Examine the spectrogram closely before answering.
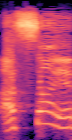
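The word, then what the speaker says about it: עשה: 자, 왜 마테르로 오해했을까라고 생각하면 보시면 이게 자, 아싸의 마지막 헤이, 파이널 마테르, 헤이 같은 경우는 무조건 얘는 마테르죠. 단어 맨 마지막에 나오면 마테르예요. 헤이 발음하지 않습니다. 아싸로 발음하죠.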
